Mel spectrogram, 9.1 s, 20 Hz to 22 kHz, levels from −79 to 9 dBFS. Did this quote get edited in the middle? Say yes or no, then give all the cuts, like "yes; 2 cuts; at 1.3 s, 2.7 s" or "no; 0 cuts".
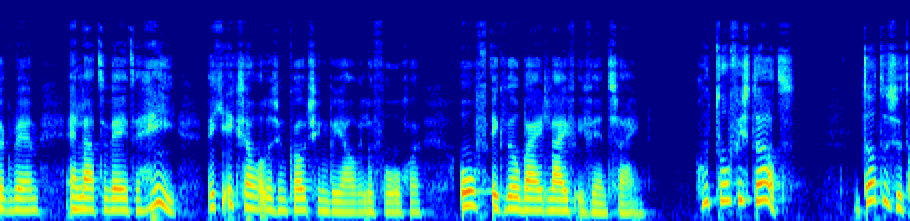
no; 0 cuts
